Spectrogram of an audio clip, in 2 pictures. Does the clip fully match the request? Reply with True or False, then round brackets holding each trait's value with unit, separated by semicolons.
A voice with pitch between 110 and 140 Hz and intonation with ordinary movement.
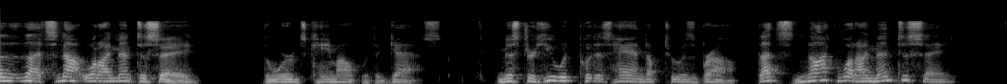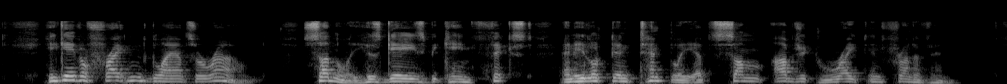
False (135 Hz; 6.5 semitones)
